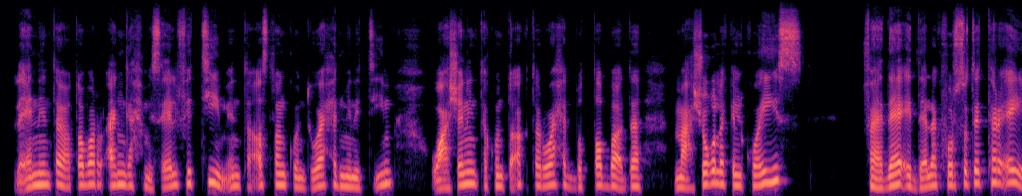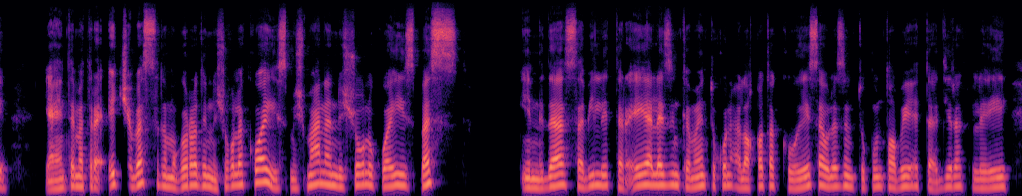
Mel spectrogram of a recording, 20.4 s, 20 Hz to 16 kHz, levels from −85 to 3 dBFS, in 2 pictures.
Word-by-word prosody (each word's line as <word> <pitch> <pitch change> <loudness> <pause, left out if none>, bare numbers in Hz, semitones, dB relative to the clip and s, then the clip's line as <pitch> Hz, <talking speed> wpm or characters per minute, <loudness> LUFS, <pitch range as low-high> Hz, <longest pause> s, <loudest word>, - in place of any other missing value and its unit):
لأن 145 +6 +2
أنت 170 0 0
يُعتبر 165 +2 +2
أنجح 160 -2 0
مثال 140 +5 0
في 180 +2 -2
الteam 185 -1 -1
أنت 150 0 -3
أصلًا 165 +1 0
كُنت 135 -5 -5
واحد 155 +3 +1
من 140 -2 +1
الteam 155 +7 -4 0.4
وعشان 160 +8 +4
أنت 180 -5 -1
كُنت 150 +1 -3
أكتر 160 -3 -2
واحد 165 -4 0
بتطبق 150 +3 +1
ده 145 +4 -1 0.3
مع 130 -2 +3
شُغلك 175 +6 +2
الكويس، 185 +8 +2 0.5
فده 155 +8 +4
ادّى 140 -3 0
لَك 160 +3 +1
فُرصة 165 +3 0
الترقية، 195 0 +2 0.4
يعني 110 +1 +2
أنت 130 +4 -3
ما 145 - +1
اترقيتش 150 +3 -1
بس 175 +3 +1
لمُجرد 150 +3 0
إن 140 -5 0
شُغلك 155 +8 -2
كويس، 200 -14 +1
مش 120 +2 -7
معنى 175 +2 +2
إن 155 -3 0
الشغل 160 +4 -1
كويس 150 +1 -1
بس، 170 +5 +3 0.6
إن 125 -2 -1
ده 150 +4 +5
سبيل 155 -2 -2
للترقية. 160 +1 +1
لازم 165 0 +1
كمان 145 +2 -2
تكون 155 0 -5
علاقاتك 150 +3 -2
كويسة، 140 +6 -1
ولازم 145 +1 -1
تكون 135 +1 -7
طبيعة 140 +2 -2
تقديرك 145 +2 -6
لإيه 125 +3 -3
155 Hz, 165 wpm, -23 LUFS, 140-170 Hz, 0.6 s, ده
